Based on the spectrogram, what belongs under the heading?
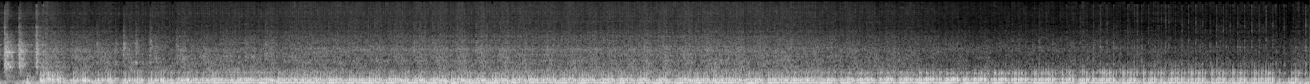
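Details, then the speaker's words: Can-Am Maverick 1000 with the CVT clutch removed, run to judge the engine alone while chasing a bottom-end noise: strong, even engine note with smooth throttle and no knocks or clatter; sounds healthy, maintenance light went off. "I want to fire this thing up so we can see what it sounds like. Now that we've taken the CVT out of the equation, we can actually know if the motor sounds good or not."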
